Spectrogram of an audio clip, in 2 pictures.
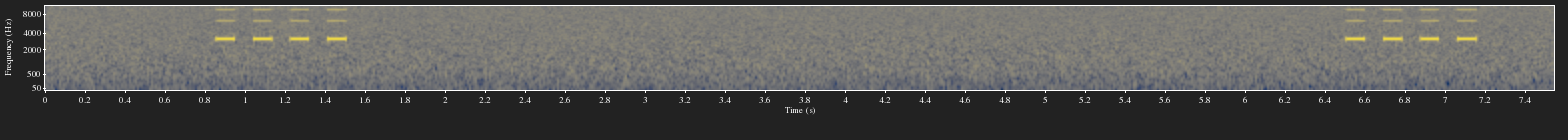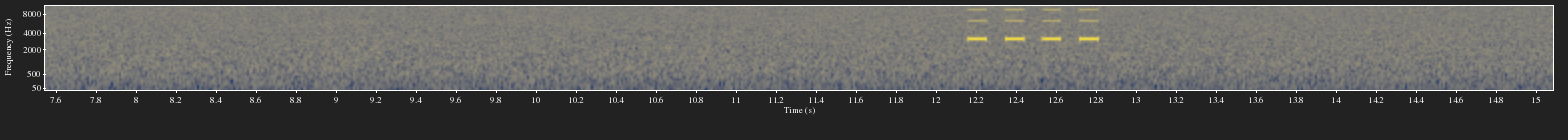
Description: Alarm pattern, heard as an alarm's beeps, played three times, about 3200 Hz. Temporal four. Carbon monoxide.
